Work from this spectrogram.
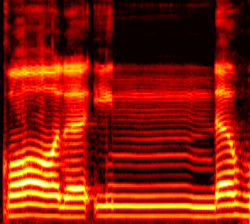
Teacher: نون کے اوپر شد کی وجہ سے غنہ ہوگا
